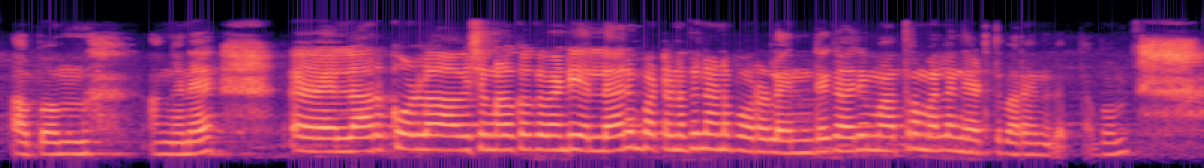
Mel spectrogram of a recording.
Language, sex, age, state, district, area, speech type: Malayalam, female, 18-30, Kerala, Pathanamthitta, urban, spontaneous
